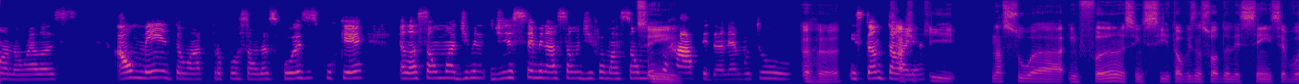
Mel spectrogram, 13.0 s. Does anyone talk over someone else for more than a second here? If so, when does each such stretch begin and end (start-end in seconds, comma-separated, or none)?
none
